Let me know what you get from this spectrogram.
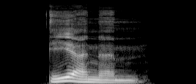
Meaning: strong dative masculine/neuter singular of ehern
- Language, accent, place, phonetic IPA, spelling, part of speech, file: German, Germany, Berlin, [ˈeːɐnəm], ehernem, adjective, De-ehernem.ogg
